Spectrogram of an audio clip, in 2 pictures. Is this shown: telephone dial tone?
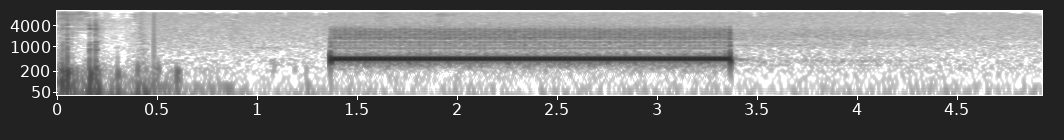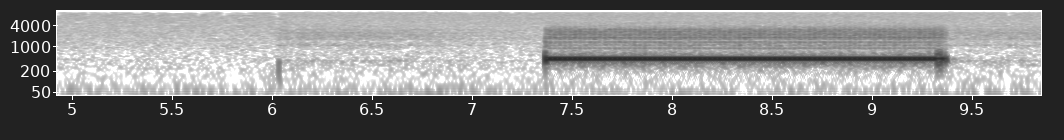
yes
